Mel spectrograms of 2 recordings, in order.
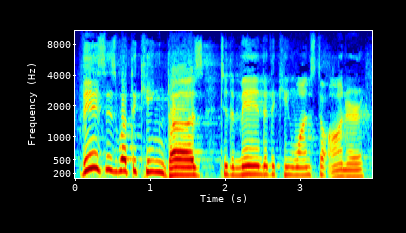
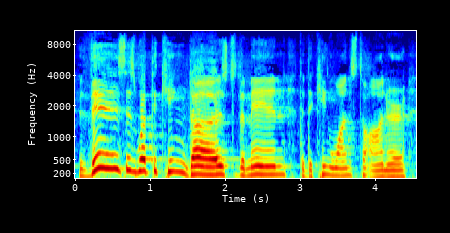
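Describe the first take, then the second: First: Loud herald's proclamation, repeated; calling out again. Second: Loud public proclamation; calling out. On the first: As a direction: cry it out once more to the crowd. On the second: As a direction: proclaim it to the whole street. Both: Retold or imitated. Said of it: "he will call out to everybody".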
